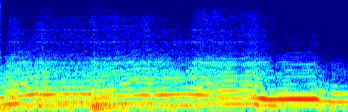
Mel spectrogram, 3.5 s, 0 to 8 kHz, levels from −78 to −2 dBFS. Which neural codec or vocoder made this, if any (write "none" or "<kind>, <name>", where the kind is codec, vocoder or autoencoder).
none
